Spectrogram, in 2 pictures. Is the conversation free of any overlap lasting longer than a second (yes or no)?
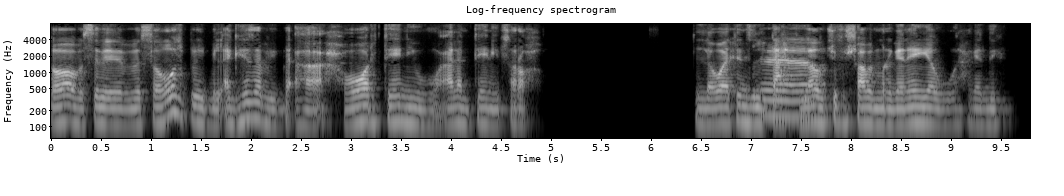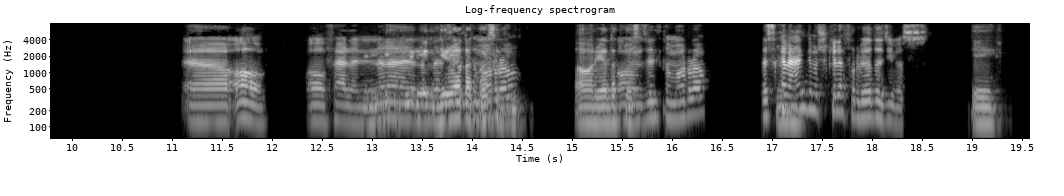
no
